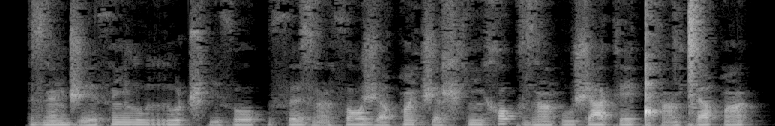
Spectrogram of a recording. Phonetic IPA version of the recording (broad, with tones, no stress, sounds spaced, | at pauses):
z ɛ̃˧˥ d͡ʒ e˩˧ θ ĩ˥ l u˥ r u˧˥ ʈ͡ʂʰ i˩ θ o˧ | θ ɘ˧ z ɐ̃˩ θ ɔ˧ ʒ ɘ˩ qʷ ĩ˧ t͡ʃ ɛ˩ ʂ x ĩ˧ x ɔ˥ k z ã˧ p u˧˥ ʃ a˥ k e˧˥ ǃʰ ã˩˧ ǀ ɛ˧˥ qʷ ɐ̃˧˥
